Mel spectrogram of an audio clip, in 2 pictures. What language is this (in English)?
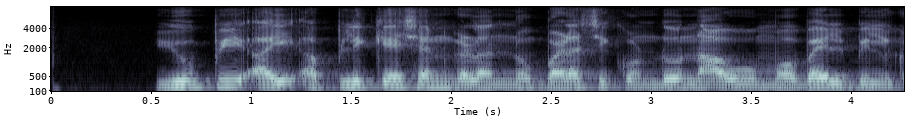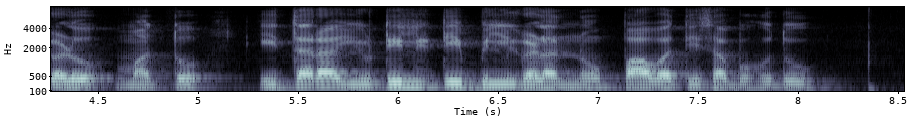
Kannada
